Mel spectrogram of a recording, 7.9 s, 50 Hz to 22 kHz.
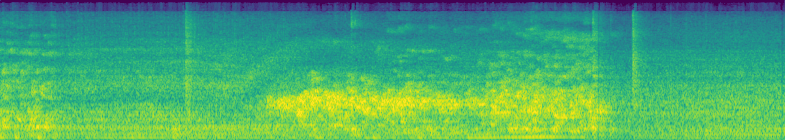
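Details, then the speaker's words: Briggs & Stratton 24 hp twin on a Husqvarna, low on power, at fast idle with the non-factory governor wire removed; old, dirty gas. After repairing one cylinder, sharp backfiring pops break through an uneven run on the other side, pointing to a leaking intake valve. "y heard that we're going to have a problem on this other side too there backfiring popping"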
